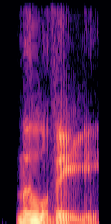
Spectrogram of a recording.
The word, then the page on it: moolvi: British English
